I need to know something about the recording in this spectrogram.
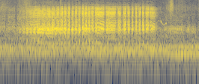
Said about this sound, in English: So every so often, she stops and calls. Her cry is unique, and the father responds with a call of his own.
